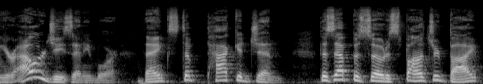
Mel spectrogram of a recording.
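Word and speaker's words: Pacagen: Thanks to Packagen. This episode is sponsored by Packagen. That's P a ca ge, pronounced packagen.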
